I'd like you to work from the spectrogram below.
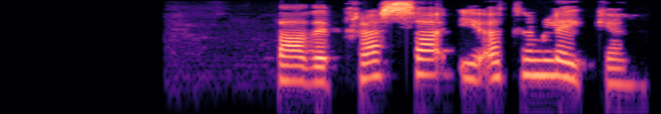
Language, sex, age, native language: Icelandic, female, 30-39, Icelandic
